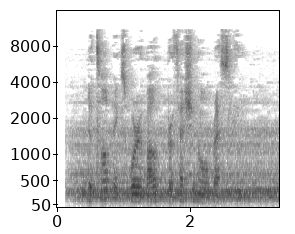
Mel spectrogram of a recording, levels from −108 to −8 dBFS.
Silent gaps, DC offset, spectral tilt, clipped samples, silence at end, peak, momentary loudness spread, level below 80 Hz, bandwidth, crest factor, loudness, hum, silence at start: none; under 0.1%; -4.5 dB/octave; under 0.1%; 0 s; -22 dBFS; 7 LU; -78 dBFS; 11.5 kHz; 18 dB; -40 LUFS; none; 0.1 s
